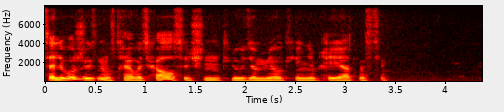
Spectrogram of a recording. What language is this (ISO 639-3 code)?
rus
